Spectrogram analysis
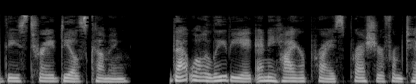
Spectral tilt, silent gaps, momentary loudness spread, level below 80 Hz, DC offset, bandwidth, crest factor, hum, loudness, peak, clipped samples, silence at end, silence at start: -5 dB/octave; 1.32-1.69 s; 4 LU; -60 dBFS; under 0.1%; 10.5 kHz; 16 dB; none; -23 LUFS; -8 dBFS; under 0.1%; 0 s; 0 s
